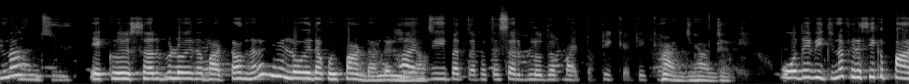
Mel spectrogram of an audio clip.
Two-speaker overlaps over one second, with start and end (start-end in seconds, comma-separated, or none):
none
